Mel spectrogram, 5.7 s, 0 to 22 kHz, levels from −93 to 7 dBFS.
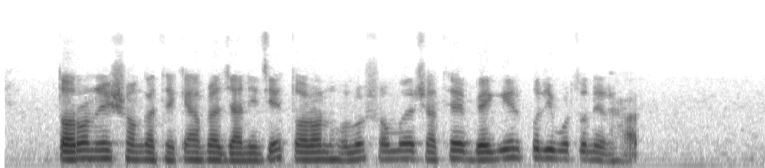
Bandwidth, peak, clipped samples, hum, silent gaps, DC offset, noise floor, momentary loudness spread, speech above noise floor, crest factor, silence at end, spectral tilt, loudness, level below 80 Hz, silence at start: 5.4 kHz; -4 dBFS; under 0.1%; none; none; under 0.1%; -57 dBFS; 8 LU; 35 dB; 20 dB; 0.95 s; -9.5 dB/octave; -23 LUFS; -56 dBFS; 0.45 s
